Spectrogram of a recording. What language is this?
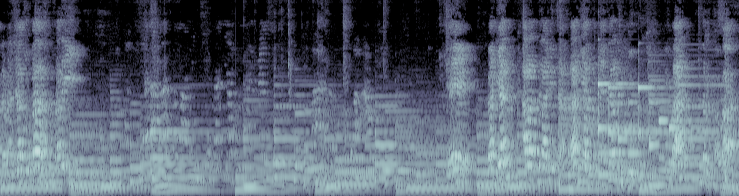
Indonesian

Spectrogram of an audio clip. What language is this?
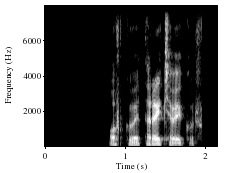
Icelandic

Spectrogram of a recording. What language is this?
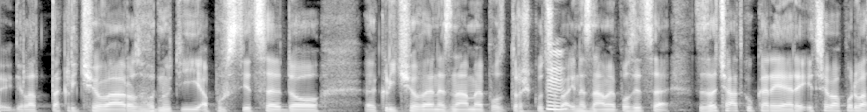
Czech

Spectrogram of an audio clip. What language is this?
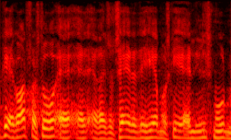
Danish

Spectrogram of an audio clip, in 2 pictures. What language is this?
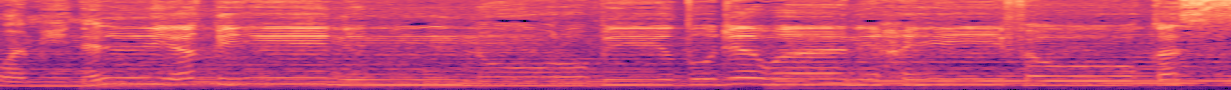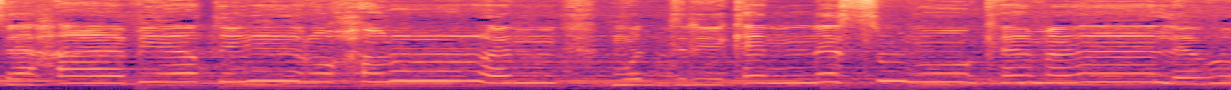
Arabic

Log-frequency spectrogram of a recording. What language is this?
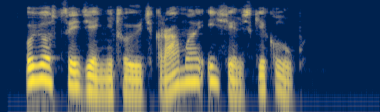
Belarusian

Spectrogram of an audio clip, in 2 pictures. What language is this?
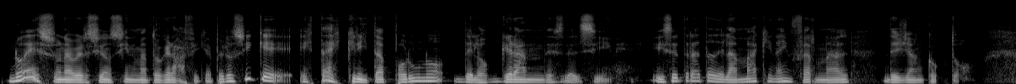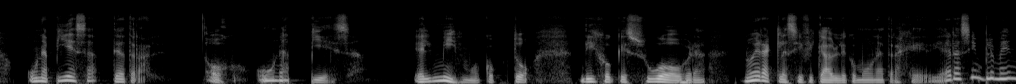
Spanish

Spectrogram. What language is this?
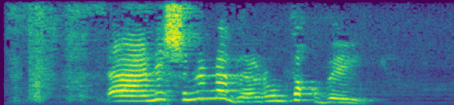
Kabyle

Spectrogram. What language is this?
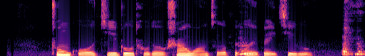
Chinese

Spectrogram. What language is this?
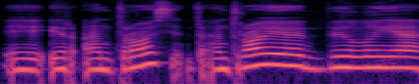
Lithuanian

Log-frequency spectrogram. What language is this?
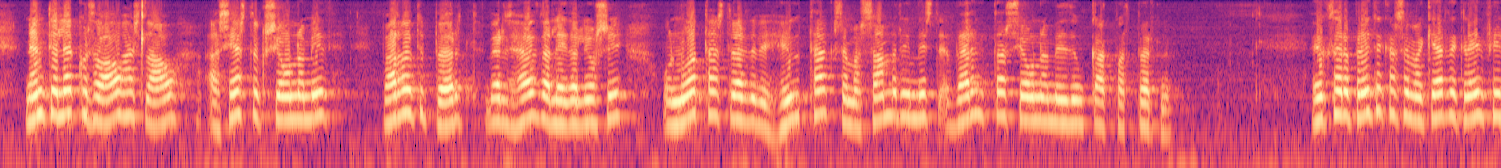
Icelandic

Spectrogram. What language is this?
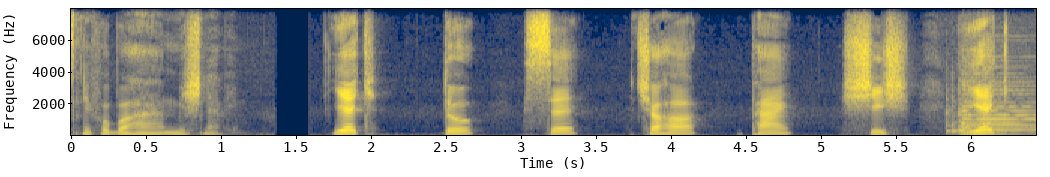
Persian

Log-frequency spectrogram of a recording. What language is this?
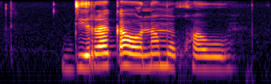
Northern Sotho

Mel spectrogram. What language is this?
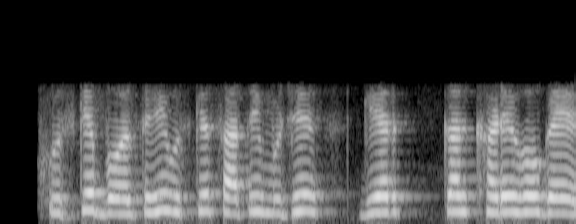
Hindi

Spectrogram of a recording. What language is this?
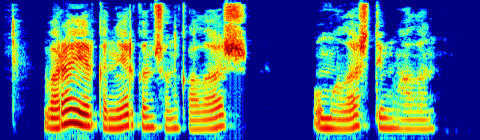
Mari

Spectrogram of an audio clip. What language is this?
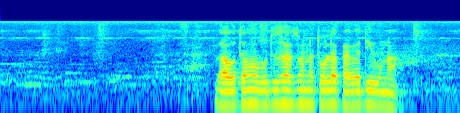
Sinhala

